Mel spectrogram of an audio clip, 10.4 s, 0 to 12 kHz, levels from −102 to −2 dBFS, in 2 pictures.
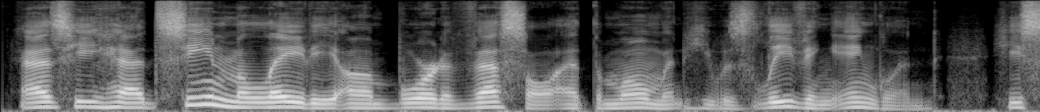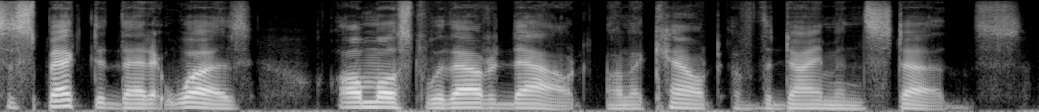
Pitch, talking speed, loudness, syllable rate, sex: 130 Hz, 180 wpm, -19 LUFS, 4.6 syllables/s, male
